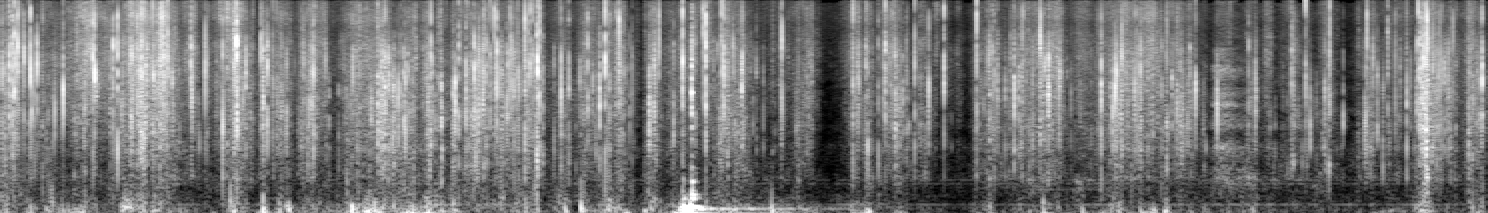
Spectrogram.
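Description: Hands squeeze and crumple a small black crinkly plastic gift bag with a silver ribbon tie close to the microphone. The result is dense, bright crackling and crinkling that rises and falls over the whole clip, with a brief low thump near the seven-second mark.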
